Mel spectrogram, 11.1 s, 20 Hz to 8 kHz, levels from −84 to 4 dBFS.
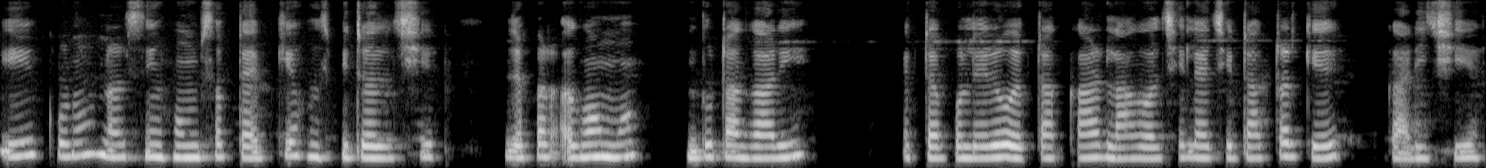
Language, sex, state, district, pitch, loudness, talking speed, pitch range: Maithili, female, Bihar, Saharsa, 215 Hz, -17 LUFS, 140 wpm, 205-230 Hz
